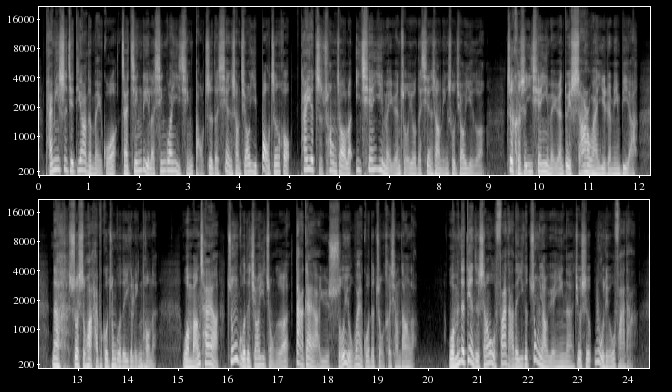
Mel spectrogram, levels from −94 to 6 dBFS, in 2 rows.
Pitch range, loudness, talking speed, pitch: 125-175 Hz, -17 LUFS, 315 characters per minute, 145 Hz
